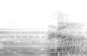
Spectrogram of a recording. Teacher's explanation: ऐकायला येतो ण आणि न यांच्या उच्चारातला फरकही नीट समजून घ्या जेव्हा आपली जीभ ण असा उच्चार करते तेव्हा तिचं टोक हे टाळूच्या मागच्या बाजूला म्हणजेच मूर्धेला लागतं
